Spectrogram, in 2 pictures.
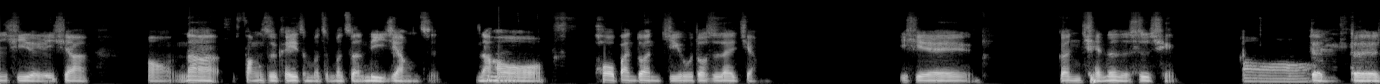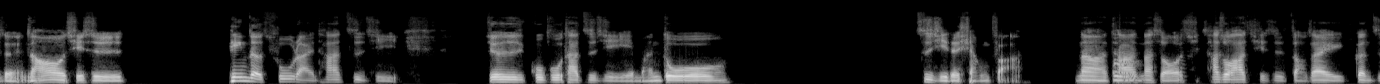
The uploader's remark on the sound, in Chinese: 第一次遠端錄音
